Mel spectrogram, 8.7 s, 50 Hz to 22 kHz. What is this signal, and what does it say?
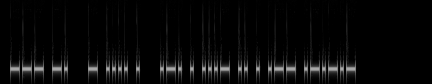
Morse code, heard as a keyed tone, about 20 wpm, 700 Hz. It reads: ON THE REVIEW.
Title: Sentences from Top 1000 Words - Review Part 6 - 20wpm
